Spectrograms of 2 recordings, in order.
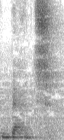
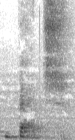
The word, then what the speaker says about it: badge: Before G in the words like badge. This is not badge. No sound of D, so badge.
